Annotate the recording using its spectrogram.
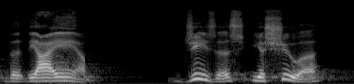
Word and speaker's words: Yeshua: The, the Jews would have said, uh, they would have said Yeshua. When they wrote the New Testament in Greek, it was Jesus. In English, as a hard J, it would be Joshua, Yeshua, Joshua.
